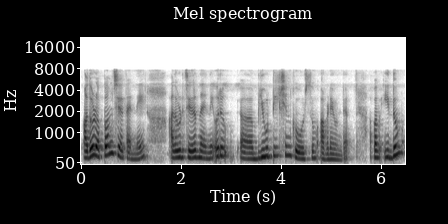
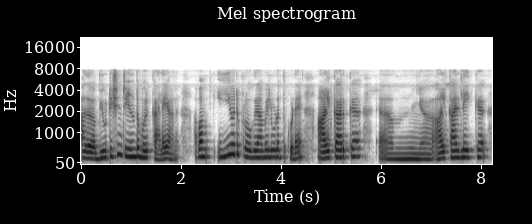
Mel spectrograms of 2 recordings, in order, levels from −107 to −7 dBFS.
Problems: none marked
